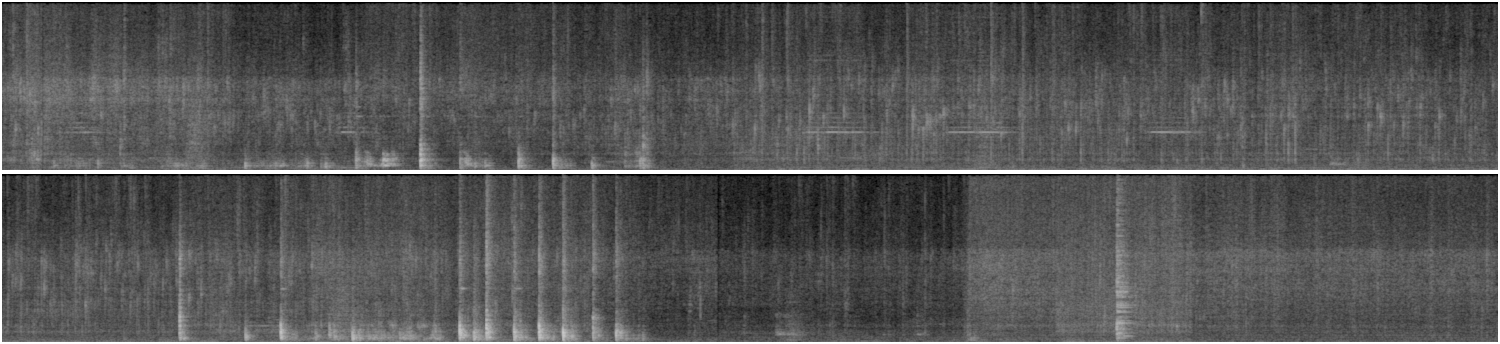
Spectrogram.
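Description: Egg frying in oil in a metal kadai, sizzling steadily, with a steel spoon scraping and knocking against the pan in two spells of stirring and one sharp knock near the end. The sizzle grows louder for the last few seconds.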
